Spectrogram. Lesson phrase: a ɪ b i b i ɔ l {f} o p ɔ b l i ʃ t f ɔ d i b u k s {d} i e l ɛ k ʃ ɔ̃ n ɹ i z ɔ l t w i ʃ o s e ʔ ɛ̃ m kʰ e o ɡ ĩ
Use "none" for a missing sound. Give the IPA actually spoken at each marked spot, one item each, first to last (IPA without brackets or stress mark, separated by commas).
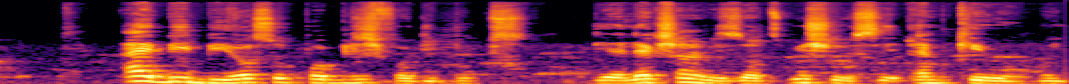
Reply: s, d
